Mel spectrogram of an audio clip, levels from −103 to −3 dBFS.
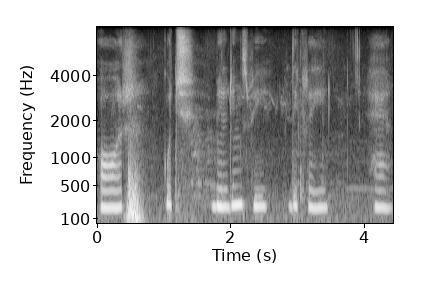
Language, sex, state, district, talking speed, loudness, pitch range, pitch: Hindi, female, Himachal Pradesh, Shimla, 95 wpm, -18 LUFS, 215-235 Hz, 225 Hz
